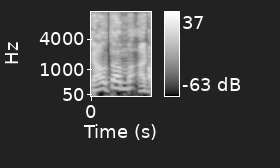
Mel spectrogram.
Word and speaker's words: Gautam Adani: G-A-U. You know what? Gautam Adani.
